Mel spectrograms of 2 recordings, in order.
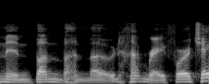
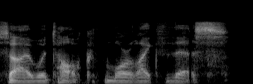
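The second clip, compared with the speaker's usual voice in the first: pitch lowered an octave, lower and quieter; 5 semitones lower, 6 dB quieter than usual. Showing how the voice shifted down for a werewolf role: voice down an octave. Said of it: "shift my voice down an octave".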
